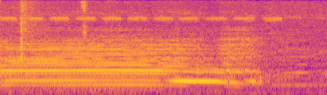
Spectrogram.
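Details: Domestic water buffalo calf at a livestock market at Cholakkal, Payyanad, Manjeri, Kerala, India, gives one steady, low, droning moo lasting over a second, falling and fading at the end, with a faint background hum.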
